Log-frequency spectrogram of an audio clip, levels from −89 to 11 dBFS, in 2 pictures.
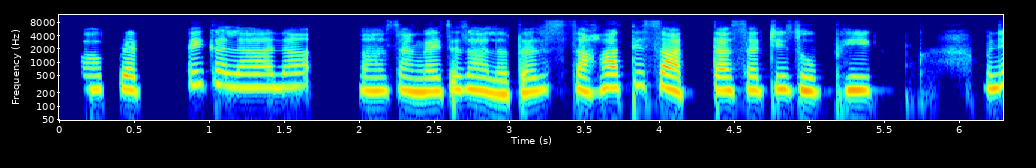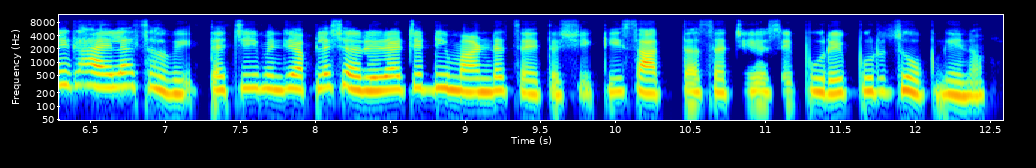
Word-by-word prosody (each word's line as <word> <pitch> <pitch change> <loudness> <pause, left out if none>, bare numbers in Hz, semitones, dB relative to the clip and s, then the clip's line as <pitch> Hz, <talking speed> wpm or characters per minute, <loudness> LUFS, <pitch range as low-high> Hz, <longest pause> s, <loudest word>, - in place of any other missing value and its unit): अ, 245 0 -5
प्रत्येकाला 270 +2 -2
ना 275 +1 -4 0.4
अ, - - -5 0.2
सांगायचं 220 0 -1
झालं, 225 -6 -1
तर 220 +2 -1
6-7 260 +1 +2 0.2
तासाची 230 +1 0
झोप 225 -2 -3
ही, 235 0 +3 0.8
म्हणजे 270 +5 0
घ्यायलाच 285 -2 +3
हवी 195 -6 +1
त्याची, 260 +3 -1
म्हणजे 250 0 +1
आपल्या 255 +3 +2
शरीराची 240 0 +4
डिमांडच 225 -3 +3
आहे 190 -1 +1
तशी, 180 - -7
की 215 0 -3
7 200 -3 +6 0.2
तासाची, 110 - -3
असे 110 +1 -5
पुरेपूर 210 +1 0
झोप 200 -5 +2
घेणं. 175 -2 0
235 Hz, 135 wpm, -23 LUFS, 215-260 Hz, 0.8 s, 7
